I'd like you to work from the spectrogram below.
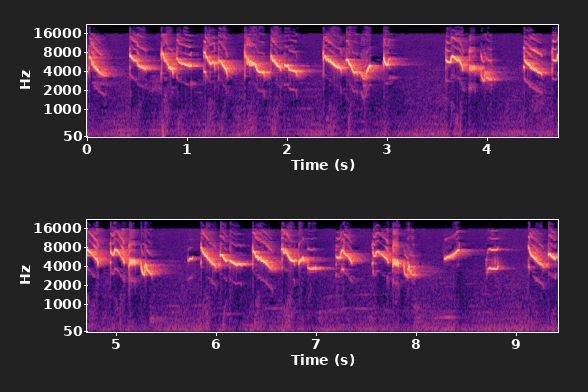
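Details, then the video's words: Vigorous song from a white-eye kept at home, rapid clusters of thin, high, downslurred chirps and twitters in bursts of about a second, separated by brief gaps. "Burung pleci gacor"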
